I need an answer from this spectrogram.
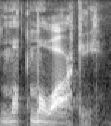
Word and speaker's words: Milwaukee: from from Milwaukee yes Milwaukee you don't actually pronounce the L's in there right it's Milwaukee Milwaukee yeah that's I knew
